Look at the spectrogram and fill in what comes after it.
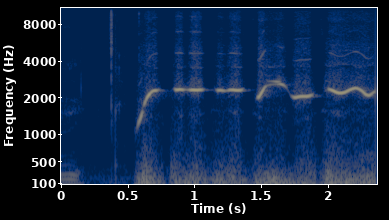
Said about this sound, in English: No, I can't help but whistle.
